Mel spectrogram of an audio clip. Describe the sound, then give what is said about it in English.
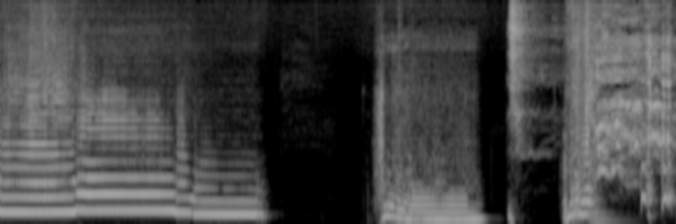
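A voice imitates a distressed elephant: long, loud, buzzing horn-like notes that step downward in pitch, a brief silence, another bending groan, then a harsh, ragged trumpeting blast. “Right, a deeply stressed out elephant.”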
